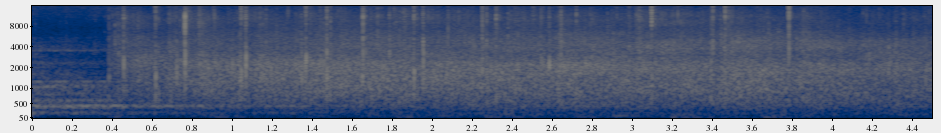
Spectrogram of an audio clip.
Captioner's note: applause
